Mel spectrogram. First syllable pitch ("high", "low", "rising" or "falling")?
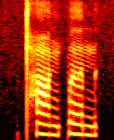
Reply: falling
